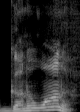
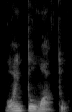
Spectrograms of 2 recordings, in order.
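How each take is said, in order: First: The words are blended into reduced forms. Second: Each word is said fully and separately. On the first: The speaker calls it right. "We say gonna, right? Stressed, unstressed, gonna wanna" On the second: The speaker calls it wrong. "We don't say going to want going to want to. That's what I hear in my class"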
